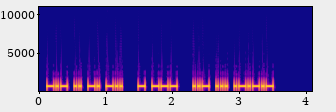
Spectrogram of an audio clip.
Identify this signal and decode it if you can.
Morse code, heard as a keyed tone, about 34 wpm, 700 Hz. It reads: KIND TO US.
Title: Sentences from Top 700 Words 35wpm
